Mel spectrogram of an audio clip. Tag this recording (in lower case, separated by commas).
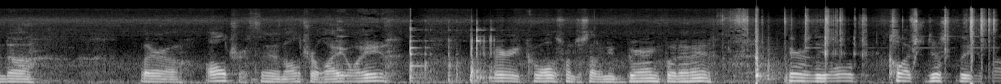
speech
